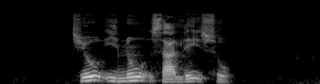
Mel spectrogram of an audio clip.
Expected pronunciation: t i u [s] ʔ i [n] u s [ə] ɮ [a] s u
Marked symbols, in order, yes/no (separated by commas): no, yes, no, no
